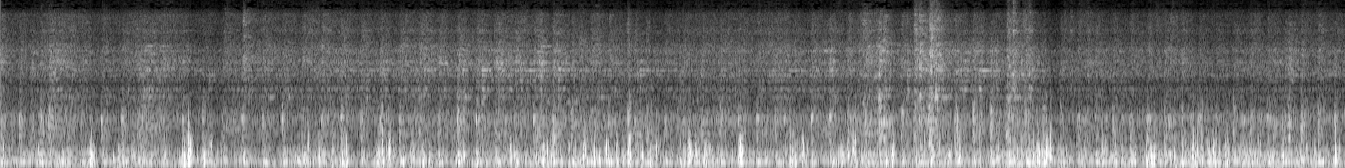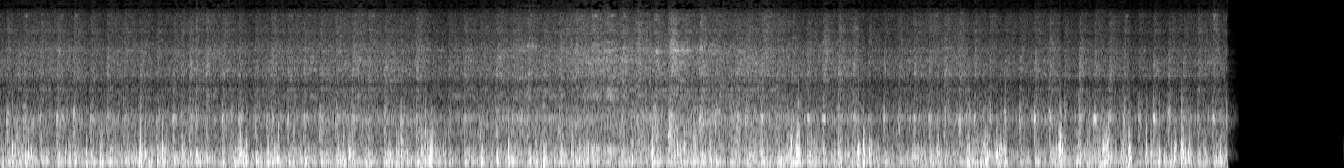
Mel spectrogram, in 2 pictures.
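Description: A train rattles and rumbles steadily along the tracks, with wheels clacking over rail joints.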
